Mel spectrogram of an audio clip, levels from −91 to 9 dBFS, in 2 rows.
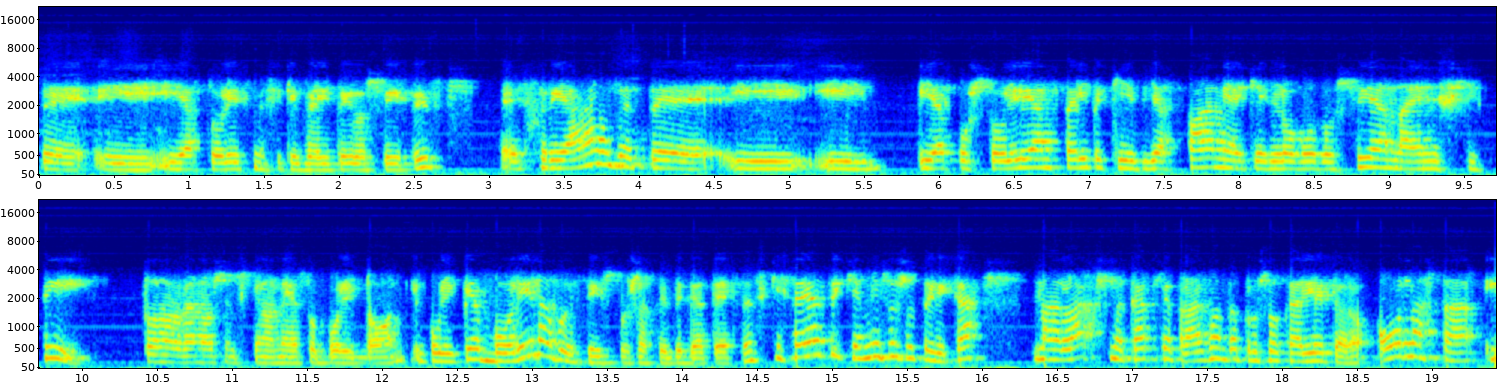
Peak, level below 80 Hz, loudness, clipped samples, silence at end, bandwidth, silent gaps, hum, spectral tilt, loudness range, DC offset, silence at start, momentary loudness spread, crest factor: -8 dBFS; -52 dBFS; -22 LUFS; under 0.1%; 0 s; 19 kHz; none; none; -7 dB/octave; 2 LU; under 0.1%; 0 s; 5 LU; 14 dB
